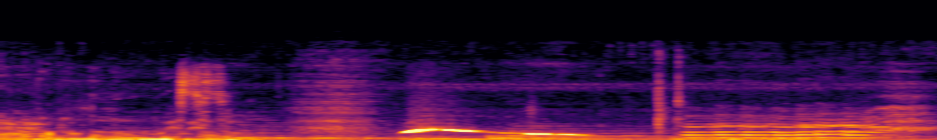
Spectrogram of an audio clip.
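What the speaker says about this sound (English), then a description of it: "Rolo let out a low whistle." Low descending whistle from Rolo in the Beacon Pines video game, a single sliding tone lasting about a second, set over soft background music with a voice talking before it.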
